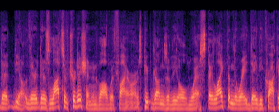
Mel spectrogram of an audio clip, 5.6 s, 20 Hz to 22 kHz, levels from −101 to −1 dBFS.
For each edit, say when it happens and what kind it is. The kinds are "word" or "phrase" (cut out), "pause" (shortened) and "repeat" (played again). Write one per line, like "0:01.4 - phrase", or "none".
0:03.0 - word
